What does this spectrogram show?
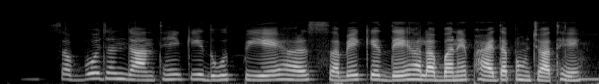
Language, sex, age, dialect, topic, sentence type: Chhattisgarhi, female, 18-24, Central, agriculture, statement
